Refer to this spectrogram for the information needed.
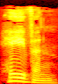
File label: "haven", us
